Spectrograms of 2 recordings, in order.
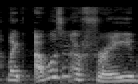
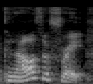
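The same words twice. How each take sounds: First: "wasn't" stressed, tune rising. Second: Said in the usual way. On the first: Real, not acted. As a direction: lean on "wasn't" and lift the end.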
